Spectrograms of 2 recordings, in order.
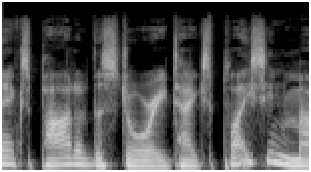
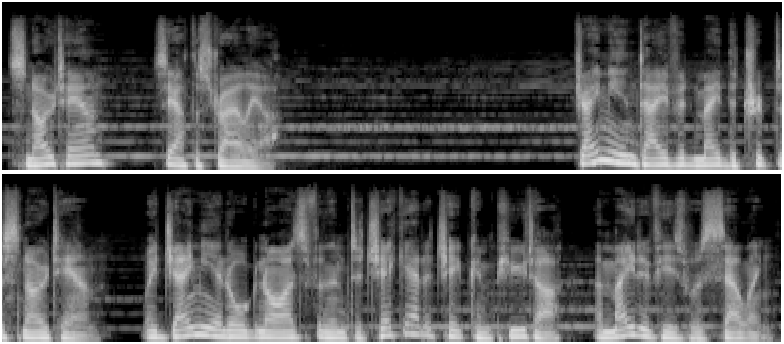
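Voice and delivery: true crime narrator. A narrator's reading. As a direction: tell it like a dark true crime tale.

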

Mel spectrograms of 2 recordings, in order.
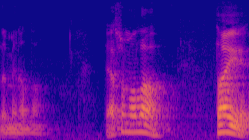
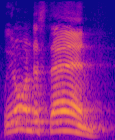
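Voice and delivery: questioning students; 8 semitones higher, 7 dB louder than usual. Retold or imitated. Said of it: "they said".

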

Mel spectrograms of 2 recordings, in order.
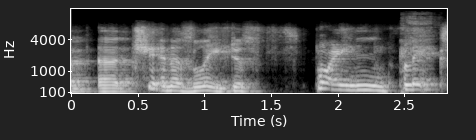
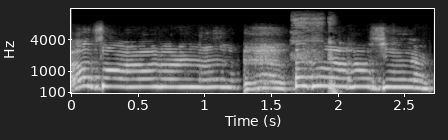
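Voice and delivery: frantic apology; 13 semitones higher than usual. Acted. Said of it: "I go".

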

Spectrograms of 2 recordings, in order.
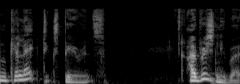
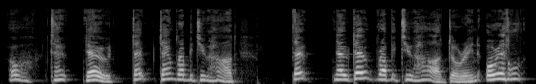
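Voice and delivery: higher, louder panicky warning; mounting alarm; 7 semitones higher, 6 dB louder than usual. Acted. Host warns Doreen not to rub it too hard, mounting alarm. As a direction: stammer a frantic warning, building as it goes.

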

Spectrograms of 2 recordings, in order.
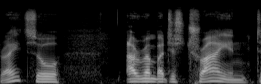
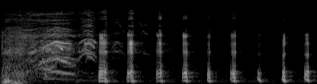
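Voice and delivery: long, high helpless laugh; 10 semitones higher, 4 dB quieter than usual. Real, not acted. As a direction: crack up at your own story. Cracks up at his own story.

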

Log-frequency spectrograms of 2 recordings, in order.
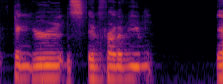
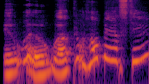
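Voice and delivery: much higher, cutesy put-on voice; cutesy anime greeting. Friend parodying the redeem greeting, high cutesy anime voice. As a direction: ham up a high-pitched anime welcome.

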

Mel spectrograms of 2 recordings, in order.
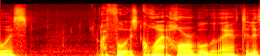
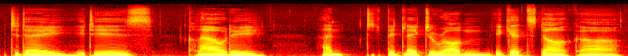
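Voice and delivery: slow, low weatherman voice; deep, slow weather forecast; deeper weather voice; 2 semitones lower, much slower than usual. Shown as a demonstration. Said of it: "the deeper one".

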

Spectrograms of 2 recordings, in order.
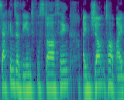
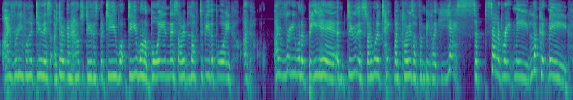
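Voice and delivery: much higher, breathless eager gushing; eager screaming; 11 semitones higher than usual. Retold or imitated. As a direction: beg the company head to let you join, bursting with excitement. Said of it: "I started screaming at her".

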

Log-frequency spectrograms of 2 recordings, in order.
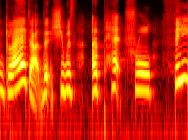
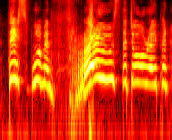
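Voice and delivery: usual speaking voice

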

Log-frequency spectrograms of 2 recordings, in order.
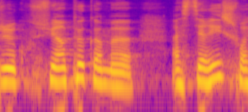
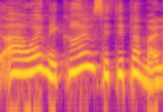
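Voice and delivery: high, louder mock-thrilled inner thought; excited inner voice; 11 semitones higher, 3 dB louder than usual. Young intern recalling her excitement about events, high and thrilled. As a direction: replay her own delighted reaction. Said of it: "je me dis".

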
